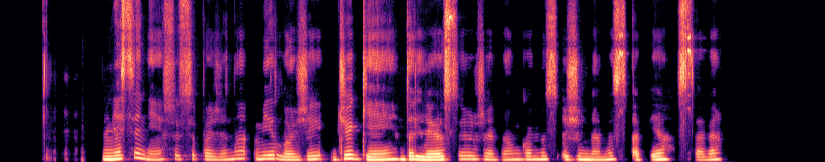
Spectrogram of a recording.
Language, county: Lithuanian, Utena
